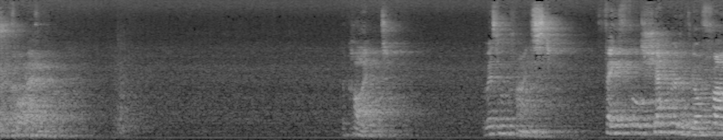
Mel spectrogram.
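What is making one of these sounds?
An elderly woman reads aloud calmly into a microphone in a large echoing hall.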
